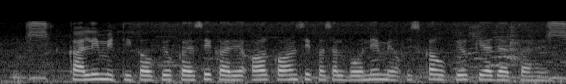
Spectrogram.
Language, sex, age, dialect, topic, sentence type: Hindi, female, 18-24, Awadhi Bundeli, agriculture, question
